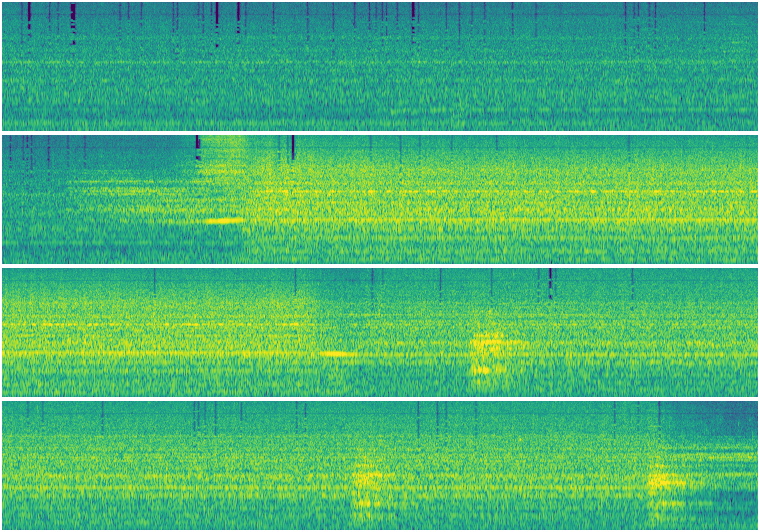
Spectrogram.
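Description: Ultrasonic cleaning tank running with its water circulation pump: a steady machine hum with several steady tones over a noise of moving water. About a third of the way in the sound turns louder and brighter, with a steady whistling tone added, and three brief swells come in the second half.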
